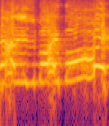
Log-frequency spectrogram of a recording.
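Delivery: very high, loud, sobbing, tearful scream. Voicing a character cheering after a joust: Mace crying and screaming. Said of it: "Mace is full crying. He's going".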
